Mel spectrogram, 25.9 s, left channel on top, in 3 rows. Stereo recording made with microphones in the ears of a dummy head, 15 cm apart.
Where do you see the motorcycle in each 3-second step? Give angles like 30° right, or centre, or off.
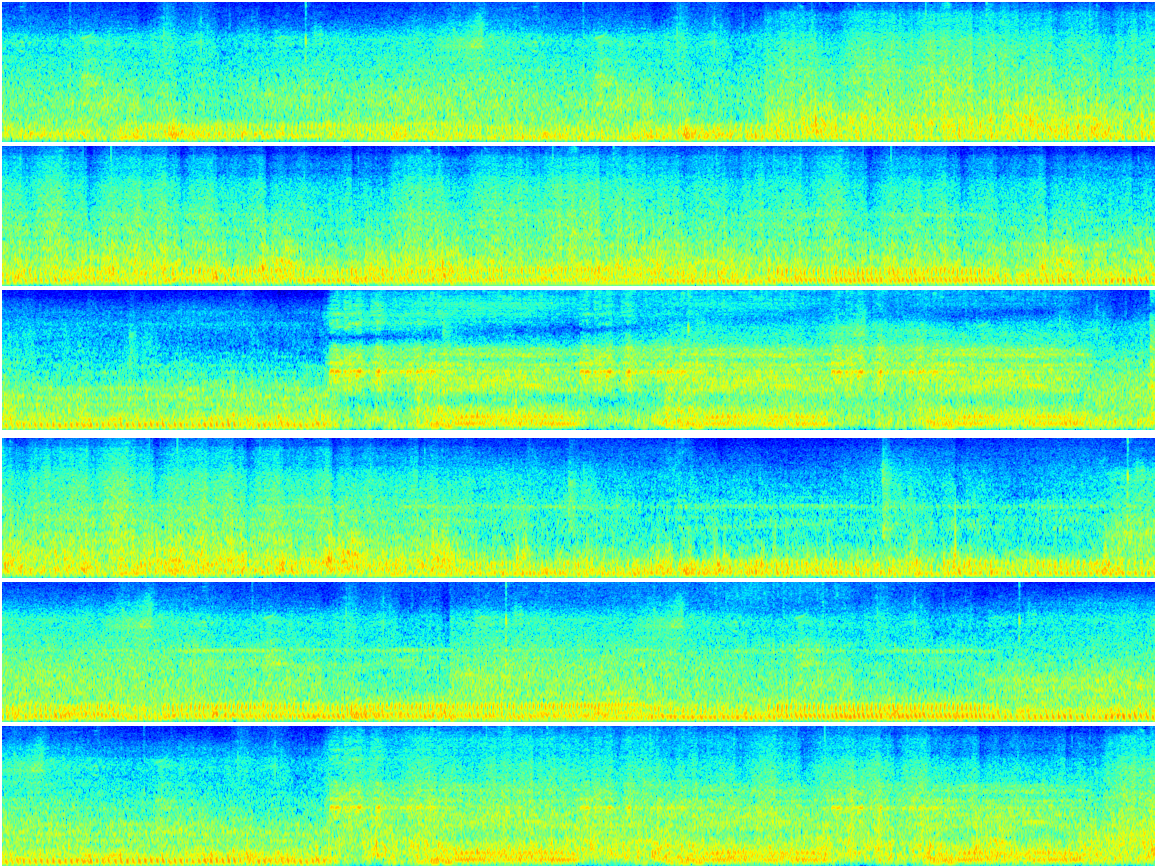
70° right, 70° right, 60° right, 50° right, 40° right, 10° right, 20° left, 50° left, 60° left.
